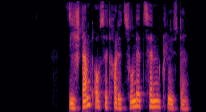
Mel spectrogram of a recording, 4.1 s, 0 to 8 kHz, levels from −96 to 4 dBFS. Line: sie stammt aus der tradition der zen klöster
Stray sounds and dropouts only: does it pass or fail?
pass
